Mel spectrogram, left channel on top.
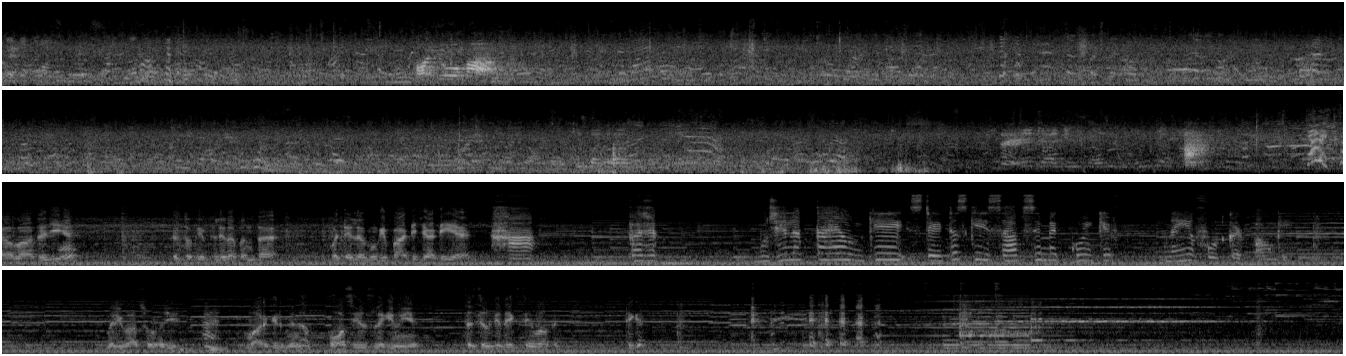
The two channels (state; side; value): different; both; correlation 0.00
